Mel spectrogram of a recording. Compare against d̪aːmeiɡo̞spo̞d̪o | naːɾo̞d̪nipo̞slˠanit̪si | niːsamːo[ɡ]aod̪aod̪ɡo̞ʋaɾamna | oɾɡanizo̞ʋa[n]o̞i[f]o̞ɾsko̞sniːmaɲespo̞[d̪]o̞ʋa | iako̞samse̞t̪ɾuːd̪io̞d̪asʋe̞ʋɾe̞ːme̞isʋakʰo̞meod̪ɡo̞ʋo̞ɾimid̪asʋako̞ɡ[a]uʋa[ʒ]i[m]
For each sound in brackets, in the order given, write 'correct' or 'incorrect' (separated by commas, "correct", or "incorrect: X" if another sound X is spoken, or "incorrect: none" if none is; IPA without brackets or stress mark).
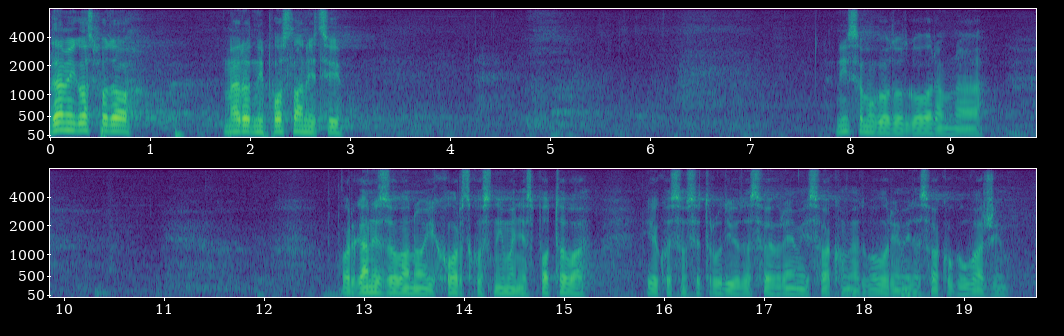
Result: correct, correct, incorrect: x, incorrect: t̪, correct, correct, correct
